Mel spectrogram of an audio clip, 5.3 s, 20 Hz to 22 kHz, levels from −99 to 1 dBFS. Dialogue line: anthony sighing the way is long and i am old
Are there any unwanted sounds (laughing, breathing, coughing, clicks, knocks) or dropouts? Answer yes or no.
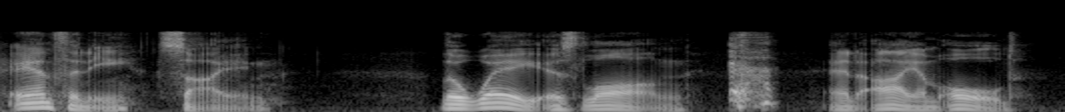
yes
